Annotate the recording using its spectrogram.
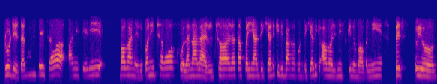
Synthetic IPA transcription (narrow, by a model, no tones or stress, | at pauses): roɽʌɾut̪aɾamd̪ʌjt͡sʰʌʌnipʰeɾi | bʌɡanʌɾupʌnit͡sʰʌkʰolanalaɦʌɾut͡sʰʌɾʌt̪ʌpaĩjãd̪ekʰialikit̪ibakakoʈd̪ekʰialikiʔʌɡʌɾiniskinubʱʌobʱʌnːe | es | jo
